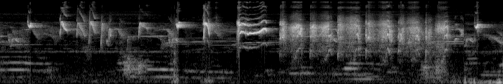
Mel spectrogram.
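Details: Recording of a crimson sunbird (sogon) used to make sogon call and grow excited. Thin high chirps and rising squeaky notes lead into a long, dense, buzzy twittering stretch.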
